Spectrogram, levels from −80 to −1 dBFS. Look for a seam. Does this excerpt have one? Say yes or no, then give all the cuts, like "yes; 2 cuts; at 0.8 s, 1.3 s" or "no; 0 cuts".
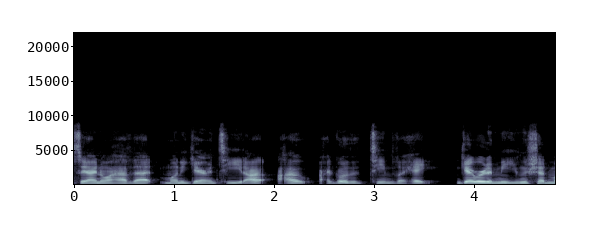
no; 0 cuts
